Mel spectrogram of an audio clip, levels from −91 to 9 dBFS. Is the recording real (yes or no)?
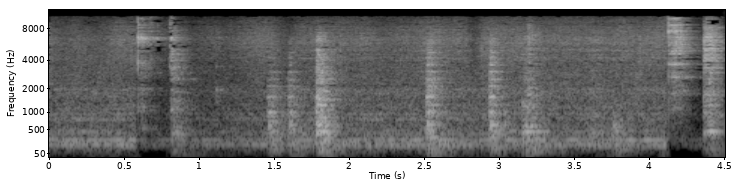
yes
